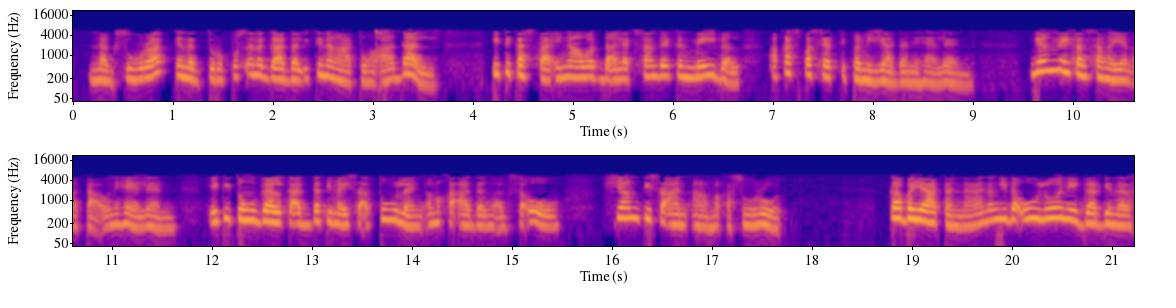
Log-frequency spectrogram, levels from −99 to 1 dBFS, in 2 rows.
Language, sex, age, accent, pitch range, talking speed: Filipino, female, 40-59, native, 180-245 Hz, 140 wpm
